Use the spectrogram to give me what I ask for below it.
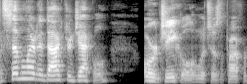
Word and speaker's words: Jekyll: the last name jiggle it's actually an old irish name and it's always been pronounced jiggle we're all just dumb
